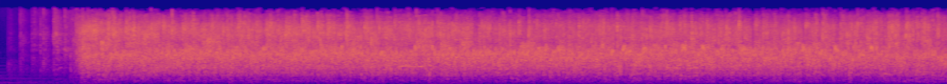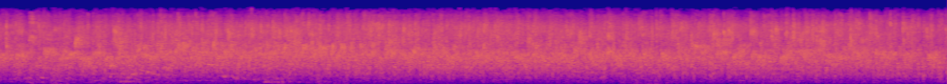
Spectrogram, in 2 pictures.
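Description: Audience applauding: clapping breaks out about a second in and goes on steadily.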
